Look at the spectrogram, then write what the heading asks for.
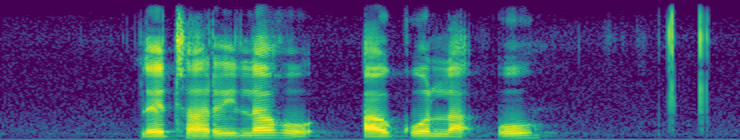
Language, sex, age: Northern Sotho, male, 20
